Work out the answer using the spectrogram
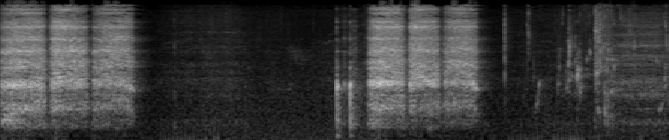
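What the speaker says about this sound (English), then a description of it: "I'm going to go ahead and rub on the sides a little bit" A knife edge is rubbed back and forth on a waterstone, knocking off the sharpness along the sides: loud, close rasping strokes in two rhythmic sets of three, with quieter scraping and light taps between them.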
